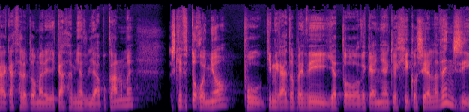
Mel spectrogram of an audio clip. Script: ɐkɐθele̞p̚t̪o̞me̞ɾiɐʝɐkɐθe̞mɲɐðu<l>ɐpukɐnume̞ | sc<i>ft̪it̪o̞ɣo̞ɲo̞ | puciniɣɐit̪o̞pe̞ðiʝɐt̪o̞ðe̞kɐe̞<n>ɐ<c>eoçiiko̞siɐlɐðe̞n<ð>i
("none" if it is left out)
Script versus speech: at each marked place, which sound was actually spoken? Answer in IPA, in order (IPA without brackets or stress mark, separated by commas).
ʎ, e, ɲ, c, z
